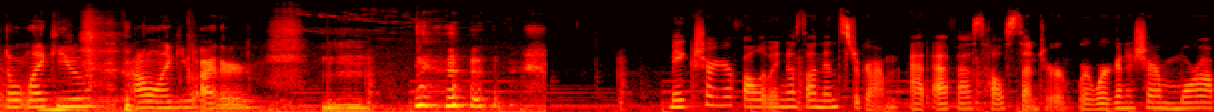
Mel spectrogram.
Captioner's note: laughter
